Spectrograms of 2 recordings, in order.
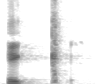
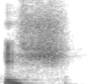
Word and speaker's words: ich: sounds are fully acquired, we hear things like ik or ish instead of ich. And to be fair, these are valid pronunciations of ich, even among native speakers. In certain parts of Germany, you might hear people say ik or ish depending on the region.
